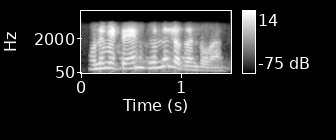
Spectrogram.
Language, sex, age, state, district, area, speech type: Sindhi, female, 45-60, Rajasthan, Ajmer, urban, conversation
